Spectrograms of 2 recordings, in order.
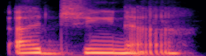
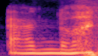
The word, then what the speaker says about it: Agina: My name is pronounced Agina, not Agnon.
